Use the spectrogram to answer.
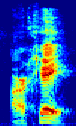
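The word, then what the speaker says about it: ἀρχή: the word are k notice this alpha has a smooth breathing mark it's not pronounced so this is just arche another smooth breathing mark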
